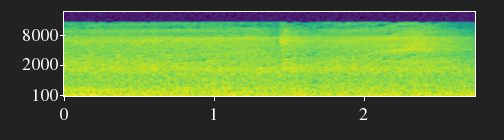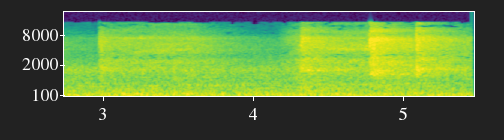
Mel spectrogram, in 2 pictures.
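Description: Small HX750 toy quadcopter drone in flight, its propellers giving a steady high hiss. Near the end come three brief, louder rushes of noise.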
